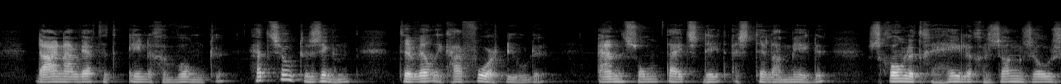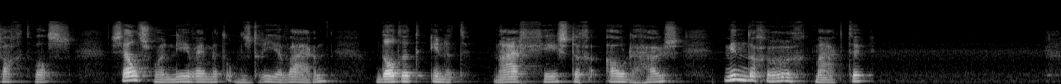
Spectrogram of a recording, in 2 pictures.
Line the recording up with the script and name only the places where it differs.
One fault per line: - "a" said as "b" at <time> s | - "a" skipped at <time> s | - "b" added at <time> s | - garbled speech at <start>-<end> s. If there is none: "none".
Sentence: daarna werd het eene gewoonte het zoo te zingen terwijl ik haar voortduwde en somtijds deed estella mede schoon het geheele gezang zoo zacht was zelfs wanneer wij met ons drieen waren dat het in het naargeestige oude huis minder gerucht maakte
none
